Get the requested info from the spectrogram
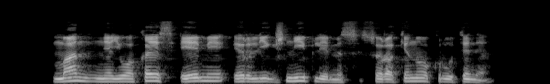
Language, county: Lithuanian, Marijampolė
